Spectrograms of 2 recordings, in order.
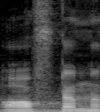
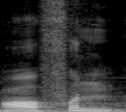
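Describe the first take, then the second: First: The word is said with a t sound. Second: The word is said without a t sound. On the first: "Americans ಇದನ್ನು ಆಫ್ಟನ್ ಅಂತ ಕೂಡ ಅಂತಾರೆ" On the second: "ಇದನ್ನು ಆಫನ್ ಅಂತ pronounce ಮಾಡಬೇಕು"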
